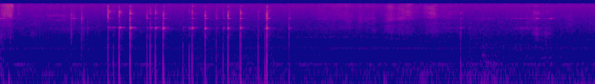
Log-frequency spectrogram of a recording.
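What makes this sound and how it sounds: A hollow, empty white glossy ceramic coffee mug with a gold Minnie silhouette and a gold handle is tapped with long fingernails. A quick flurry of sharp, bright clinks bunches in the first half, then scattered taps follow. Each tap gives a short glassy ring that dies away almost at once, over a quiet low background hum.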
